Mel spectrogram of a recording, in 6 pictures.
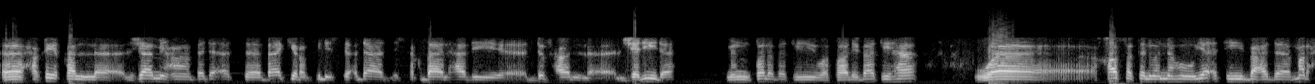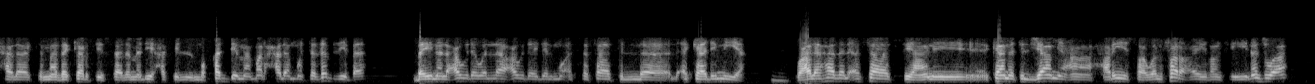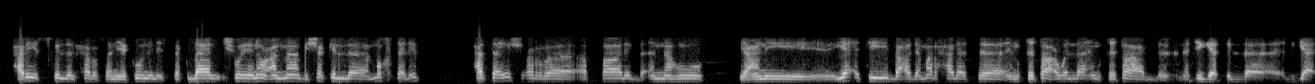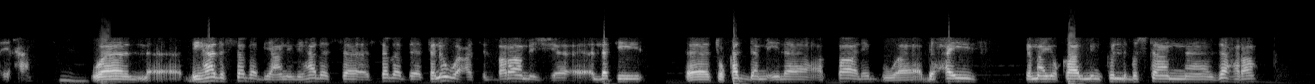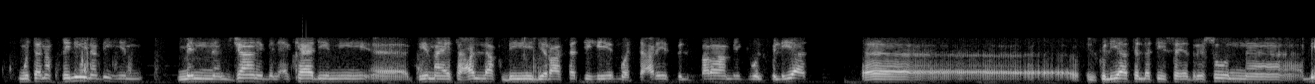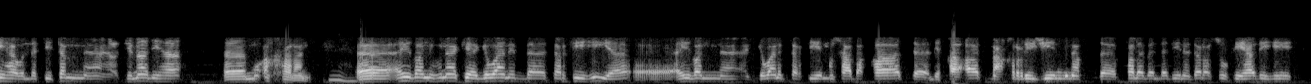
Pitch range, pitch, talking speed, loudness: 125-150 Hz, 135 Hz, 95 wpm, -22 LUFS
